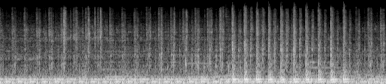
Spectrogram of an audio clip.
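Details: New 351W V8 in an early Bronco, losing power on one bank: lumpy idle with a regular stumble about four times a second. A paper test at the exhaust suggested a bad exhaust valve; a failed pushrod is causing a misfire.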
